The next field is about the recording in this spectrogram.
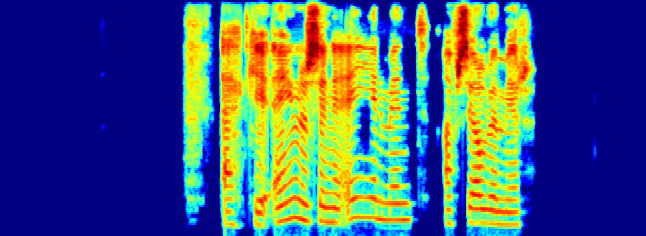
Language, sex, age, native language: Icelandic, female, 50-59, Icelandic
